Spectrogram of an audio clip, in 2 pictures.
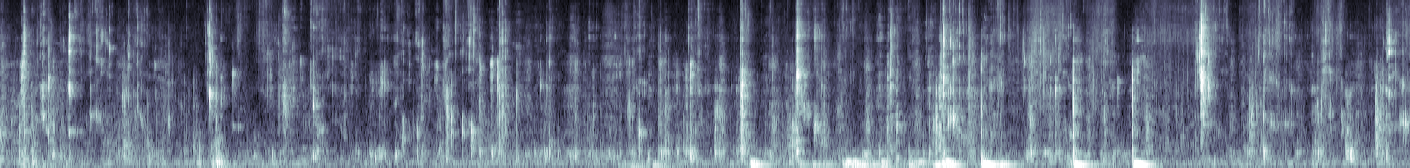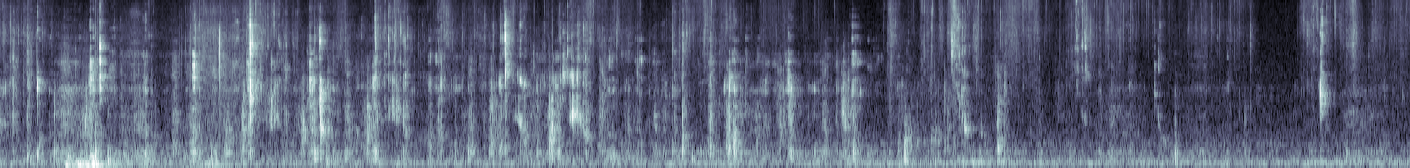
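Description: Close-miked wet chewing and mouth sounds from eating stretchy cheese: an irregular run of sticky clicks and smacks, with a few duller low thuds near the middle.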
